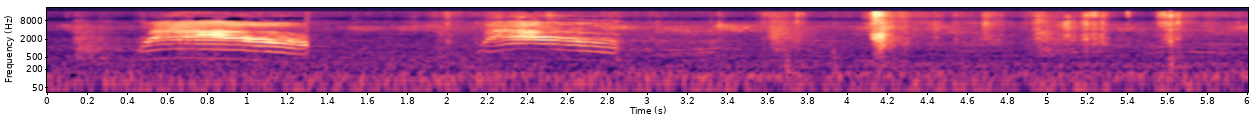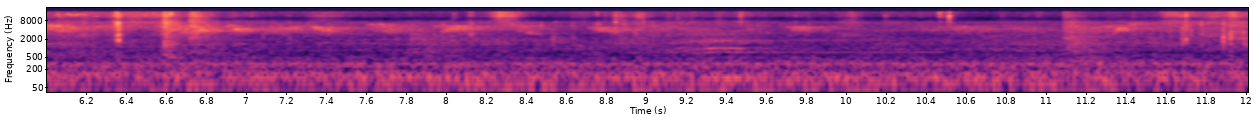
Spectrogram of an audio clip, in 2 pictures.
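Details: A hungry cat with an injured head screaming for food: two loud, long harmonic meows with arching pitch near the start, then a faint shorter meow around nine seconds, over steady low background hum and scattered clicks.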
